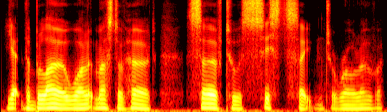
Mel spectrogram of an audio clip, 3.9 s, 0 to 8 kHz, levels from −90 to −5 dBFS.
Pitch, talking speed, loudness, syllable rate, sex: 105 Hz, 230 wpm, -19 LUFS, 5.7 syllables/s, male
